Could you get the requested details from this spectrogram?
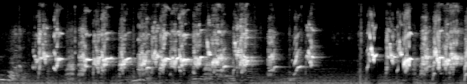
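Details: Javan myna chatter meant to provoke other mynas to call; rapid, rasping, scratchy notes run together, a brief pause, then a fresh burst of harsh calls.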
